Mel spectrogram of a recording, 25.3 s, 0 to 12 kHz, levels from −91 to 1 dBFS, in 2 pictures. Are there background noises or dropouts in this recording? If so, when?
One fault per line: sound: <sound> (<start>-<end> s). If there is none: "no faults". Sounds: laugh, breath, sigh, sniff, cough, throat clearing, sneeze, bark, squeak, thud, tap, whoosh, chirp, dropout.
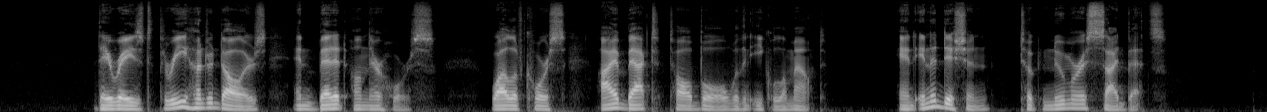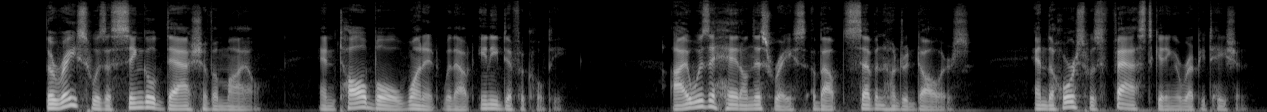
no faults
